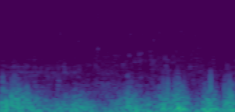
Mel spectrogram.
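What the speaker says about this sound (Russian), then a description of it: "Рябь по воде, ветер." Wind blows across rippling water during the first launch of a Timetrial Fishkayak EVO, a steady, rough rush of wind and water that stays close and loud with no voices.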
